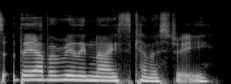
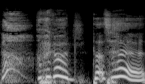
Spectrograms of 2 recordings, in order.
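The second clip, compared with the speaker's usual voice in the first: high-pitched fangirl gasp of delight; acted excited recognition; 9 semitones higher than usual. Viewer spotting Clara on screen, acted excited recognition. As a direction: act out spotting someone you adore.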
